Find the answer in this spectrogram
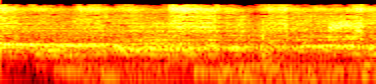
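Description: Live pop song played loud in a concert hall, a singer holding a long high note over the band's steady low beat, with the crowd's shouts and sing-along mixed in.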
